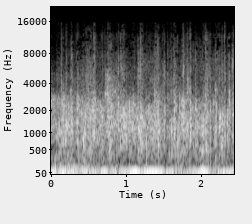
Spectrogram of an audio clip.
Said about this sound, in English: I'm so proud. So Dawn comes up to the stage and applauds this.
